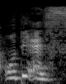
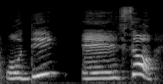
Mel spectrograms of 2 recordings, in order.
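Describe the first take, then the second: First: ওদি এস said short, without drawing out the এ; ওদি এস with a short, unheld এ; unstretched, wrong pronunciation. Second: ওদি এসো very slow, the এ stretched long; loud, deliberate ওদি এসো with a long এ; drawn-out pronunciation. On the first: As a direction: say ওদি এস quickly, এ cut short and no final o. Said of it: "এভাবে উচ্চারণ করেন না". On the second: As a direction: draw out ওদি এসো, holding the vowel এ before সো. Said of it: "টান দিয়ে বলবেন". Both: Shown as a demonstration.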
